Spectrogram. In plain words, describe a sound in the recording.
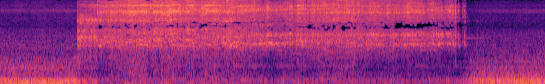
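An angle grinder grinds loudly against a metal pipe.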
